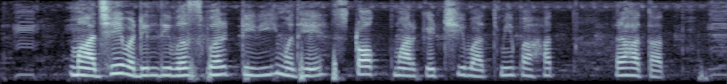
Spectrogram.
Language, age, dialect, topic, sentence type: Marathi, 25-30, Varhadi, banking, statement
